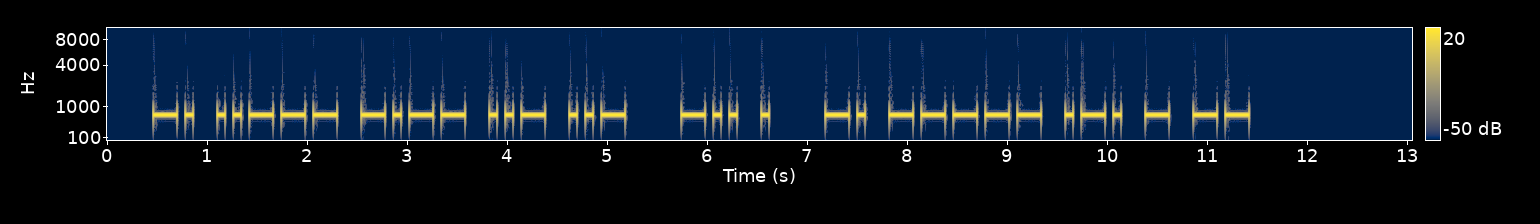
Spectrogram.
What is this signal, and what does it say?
Morse code, heard as a keyed tone, about 15 wpm, 700 Hz. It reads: N2YUU DE N0RTM
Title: USA Callsign DE Callsign - 5 Characters - 15wpm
